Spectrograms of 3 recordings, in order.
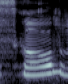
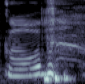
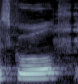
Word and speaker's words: Skuld: I do want to say something because everyone says Skuld, but it's actually pronounced Skuld. So what? No, okay, wait. – As in, I have been schooled in order to, like... – Sometimes we say that as a joke. It's named after the Norse goddess of the future, so it's Norse pronunciation.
